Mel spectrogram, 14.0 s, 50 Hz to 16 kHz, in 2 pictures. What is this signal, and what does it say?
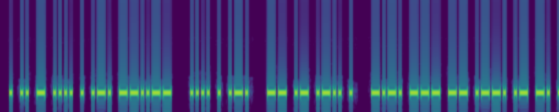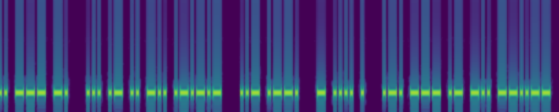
Morse code, heard as a keyed tone, about 34 wpm, 600 Hz. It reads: EITHER, HER MALE COMPANION SAID. UP THE ROAD,
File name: the old man and the sea 2 35wpm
